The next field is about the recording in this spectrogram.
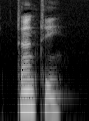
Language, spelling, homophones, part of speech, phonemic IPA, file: French, tinter, teinté / teintée / teintées / teinter / teintés / tintez / tinté / tintée / tintées / tintés, verb, /tɛ̃.te/, Fr-tinter.ogg
- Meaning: 1. to chime; to jingle 2. to ring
